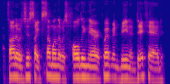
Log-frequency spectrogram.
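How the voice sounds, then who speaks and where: A man's voice: mid-range voice, steady tone, fast, a bit bright. A man telling stories in casual chat, rambling and swearing freely, with lots of fillers. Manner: rambling and profane, with many fillers.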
